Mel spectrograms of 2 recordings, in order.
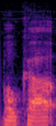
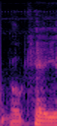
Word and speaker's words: bokeh: beautiful shot at an ISO of 100 wonderful bokeh or bokeh if you prefer that pronunciation here's a another shot at an ISO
